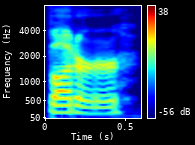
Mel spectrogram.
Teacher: Some people will transcribe it as schwa R, and some people will transcribe it as this schwa with a little curly tail that means R colored or roticized · Term: roticized schwa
